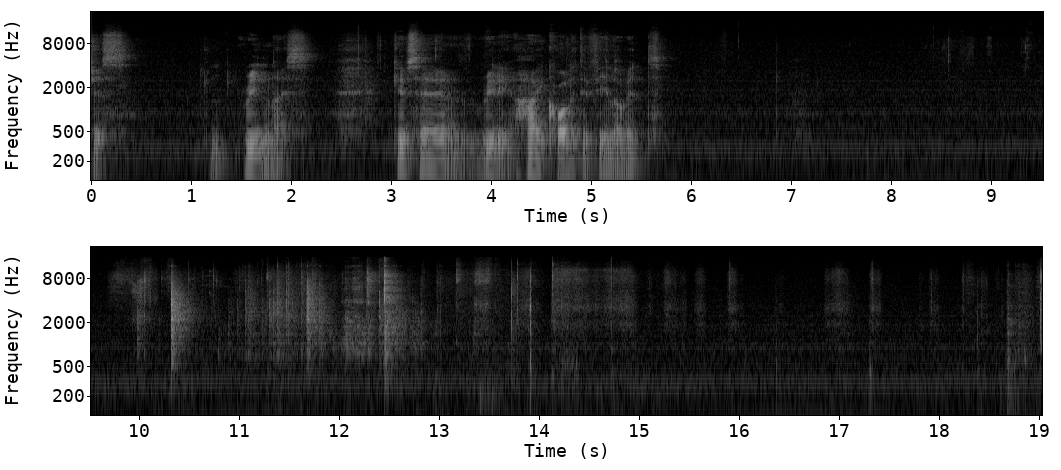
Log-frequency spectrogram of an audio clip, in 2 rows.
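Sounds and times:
cable rustling in hands: 8.4 - 16.0.

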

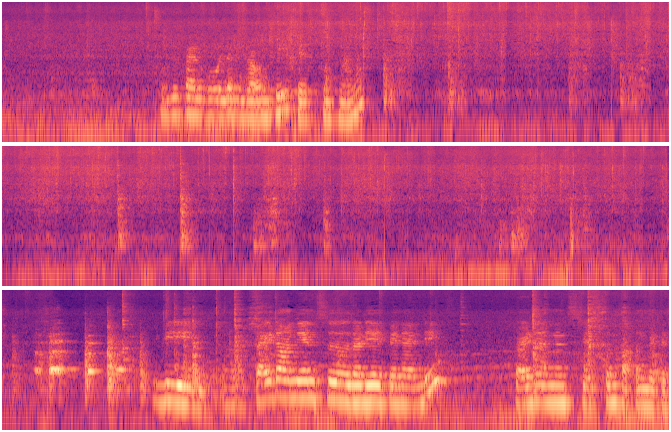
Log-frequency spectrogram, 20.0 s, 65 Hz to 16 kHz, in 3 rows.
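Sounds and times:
onions sizzling in oil: 0.0 - 20.0
spoon scraping and tapping pan: 13.4 - 15.9.

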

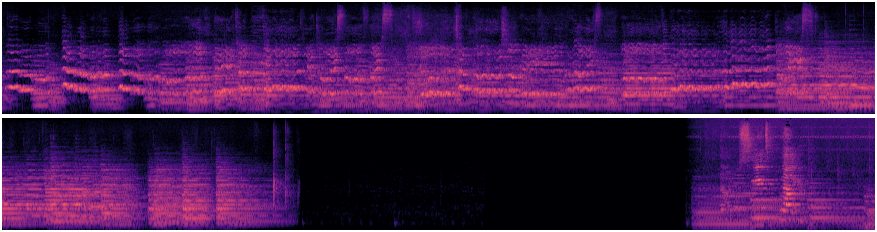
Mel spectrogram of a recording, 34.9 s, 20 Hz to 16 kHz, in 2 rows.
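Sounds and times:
soprano singing opera: 0.0 - 20.0
piano accompaniment: 0.0 - 23.4, 31.2 - 34.9.

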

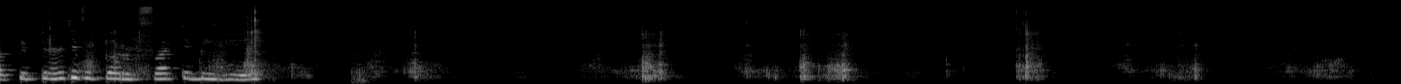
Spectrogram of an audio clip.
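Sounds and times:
hair being combed: 0.0 - 4.5, 5.6 - 8.6, 10.1 - 13.7.

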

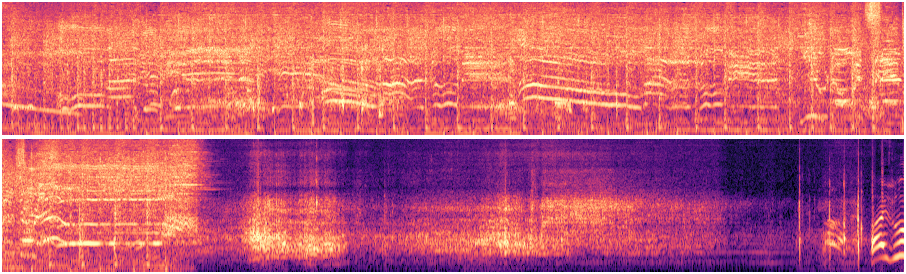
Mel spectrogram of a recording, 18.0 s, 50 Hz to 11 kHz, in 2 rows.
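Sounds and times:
rock music: 0.0 - 11.2
longboard wheels rolling on asphalt: 0.0 - 18.0.

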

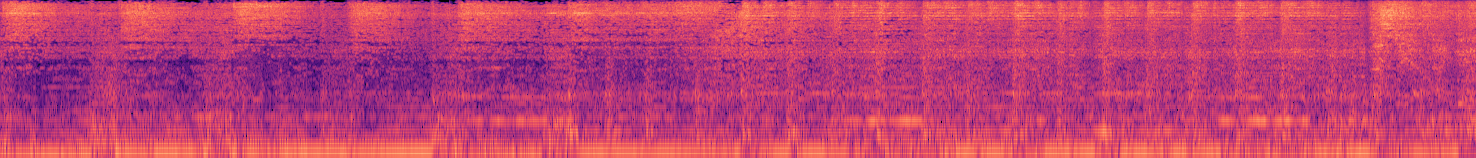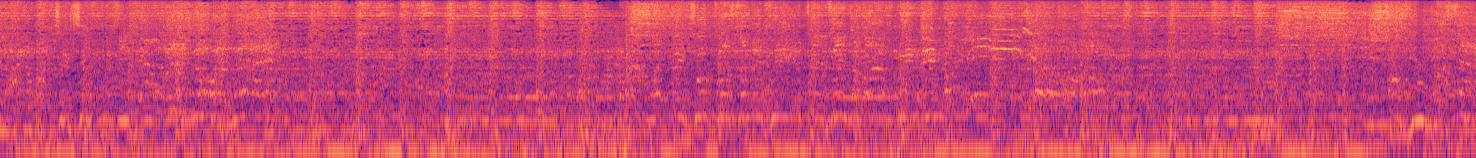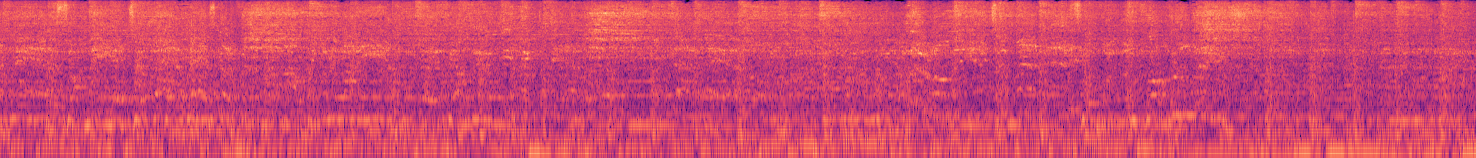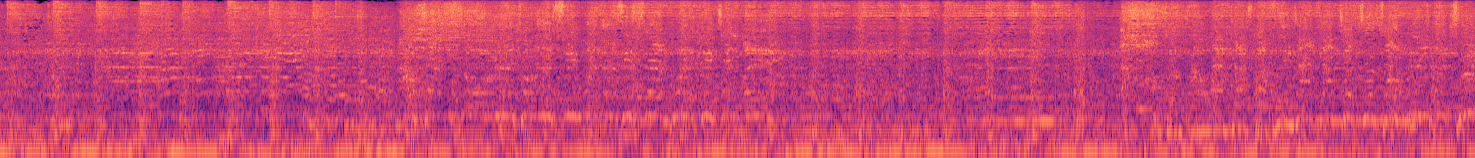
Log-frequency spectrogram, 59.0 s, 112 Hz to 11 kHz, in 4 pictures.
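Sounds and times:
bass guitar: 0.0 - 59.0
drum kit: 0.0 - 59.0
electric guitar: 0.0 - 59.0
person singing: 13.7 - 17.7, 21.0 - 26.0, 28.4 - 37.4, 38.5 - 42.0, 48.2 - 52.2, 55.5 - 59.0.

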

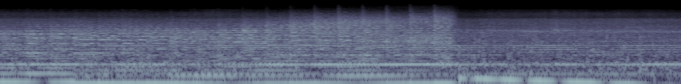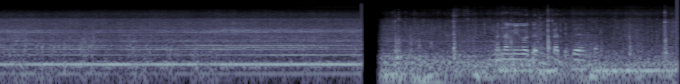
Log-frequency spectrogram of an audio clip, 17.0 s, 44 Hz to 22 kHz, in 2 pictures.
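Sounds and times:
outboard motor running: 0.0 - 17.0
wind buffeting microphone: 5.8 - 11.7.

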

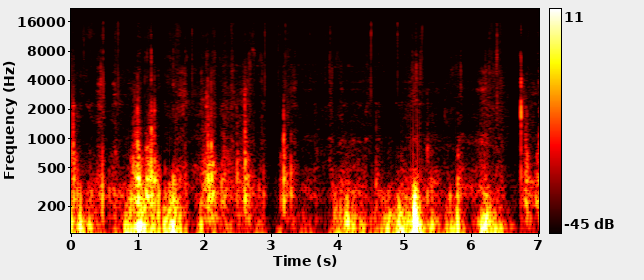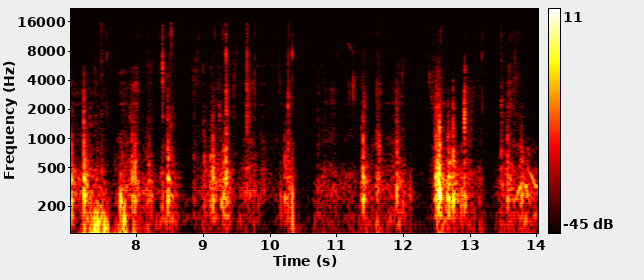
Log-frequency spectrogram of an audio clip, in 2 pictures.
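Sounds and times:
footsteps on pavement: 0.0 - 14.0
soft ticks and crackles: 0.0 - 14.0.

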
